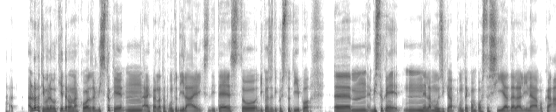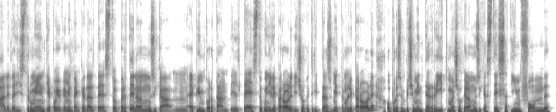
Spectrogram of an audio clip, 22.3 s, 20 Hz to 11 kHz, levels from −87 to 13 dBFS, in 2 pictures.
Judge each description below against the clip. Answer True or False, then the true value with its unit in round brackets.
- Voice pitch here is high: False (115 Hz)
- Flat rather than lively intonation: True (2.2 semitones)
